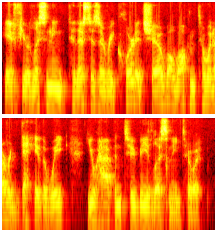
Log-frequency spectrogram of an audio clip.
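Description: A man's voice: mid-range voice, fairly quick. A man hosting a radio show on hypnosis and mindfulness, talking casually in a rambling way and often correcting himself. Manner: rambling, self-correcting, chatty. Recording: slightly muffled lo-fi audio.

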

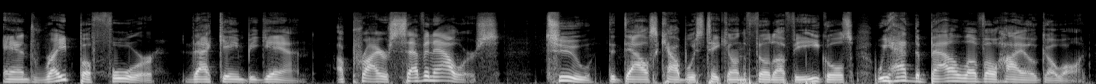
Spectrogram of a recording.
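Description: A young male sports radio host who talks with energy and emphasis as he analyzes games. His voice sits at a middle pitch. The recording is dry and close. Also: lively intonation, unhurried, dry recording.

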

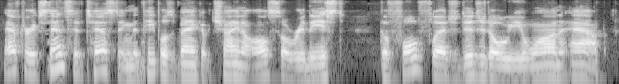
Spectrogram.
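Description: An American man hosts a talk radio monologue on a dull, lo-fi line. He reads in a measured but halting way, often stopping and restarting phrases. His pitch sits in an ordinary male range. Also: fairly bright tone. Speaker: radio show host. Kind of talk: radio monologue, reading out news on markets.

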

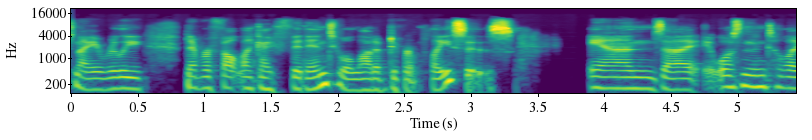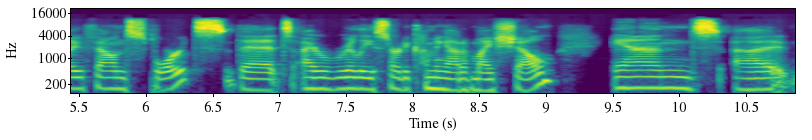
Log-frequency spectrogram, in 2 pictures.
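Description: Woman from Hawaii telling her story. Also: low-pitched. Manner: warm storytelling, laughs often, many fillers. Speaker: guest speaker. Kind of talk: conversational interview.

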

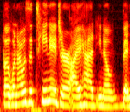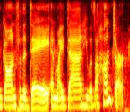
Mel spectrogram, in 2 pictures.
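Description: A woman's voice: medium pitch, moderate pace, gravelly, a bit bright. Woman podcast host, mid-range voice, reflective and agreeable, slightly dull sound. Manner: affirming, reflective, frequent "right" and "exactly". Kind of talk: casual podcast conversation.

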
